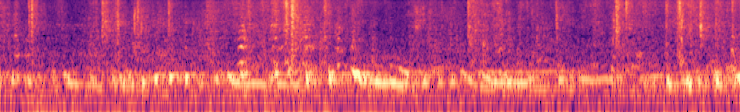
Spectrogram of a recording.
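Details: Soft, steady, warbling coos from Persian fancy pigeons, a low continuous rolling murmur with faint taps and clicks behind it.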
